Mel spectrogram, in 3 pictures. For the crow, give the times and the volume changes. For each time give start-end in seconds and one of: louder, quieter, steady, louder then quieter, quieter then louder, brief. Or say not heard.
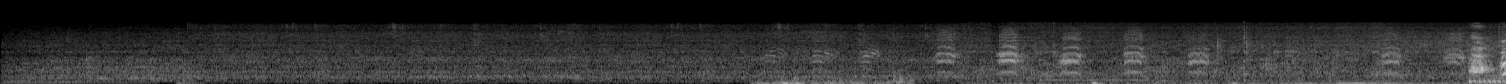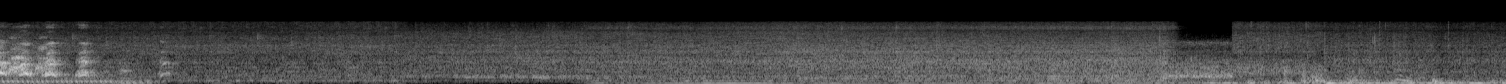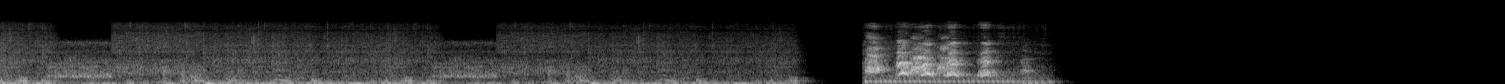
7.5-14.8 louder then quieter.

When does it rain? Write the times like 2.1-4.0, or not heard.
0.0-38.1.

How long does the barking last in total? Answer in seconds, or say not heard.
4 s.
